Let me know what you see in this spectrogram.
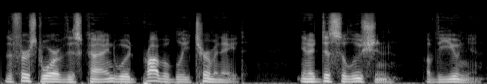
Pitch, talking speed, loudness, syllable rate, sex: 120 Hz, 185 wpm, -17 LUFS, 5.9 syllables/s, male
